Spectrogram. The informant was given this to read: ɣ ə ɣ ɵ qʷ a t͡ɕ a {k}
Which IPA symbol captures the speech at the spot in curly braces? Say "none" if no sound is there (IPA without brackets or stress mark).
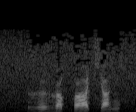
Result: ŋ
